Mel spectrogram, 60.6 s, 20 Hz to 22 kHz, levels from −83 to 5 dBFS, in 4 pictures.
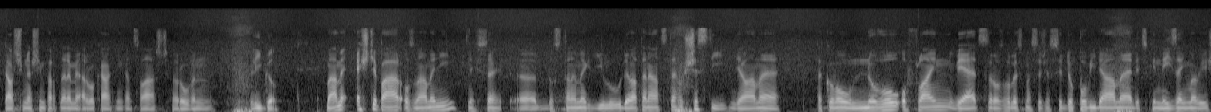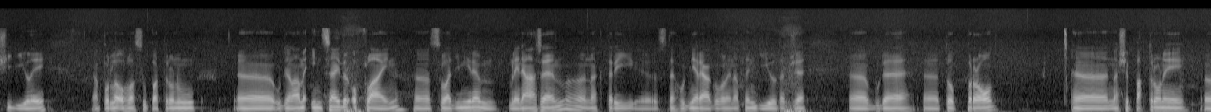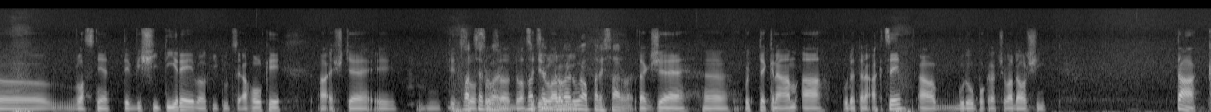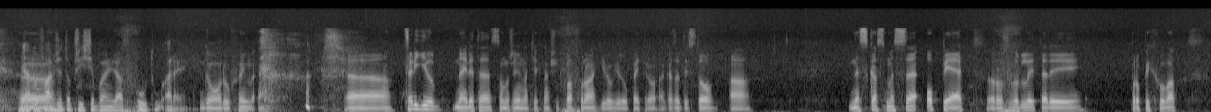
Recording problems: high frequencies cut off; noticeable; nothing above 8 kHz
hiss; noticeable; throughout; 15 dB below the speech

